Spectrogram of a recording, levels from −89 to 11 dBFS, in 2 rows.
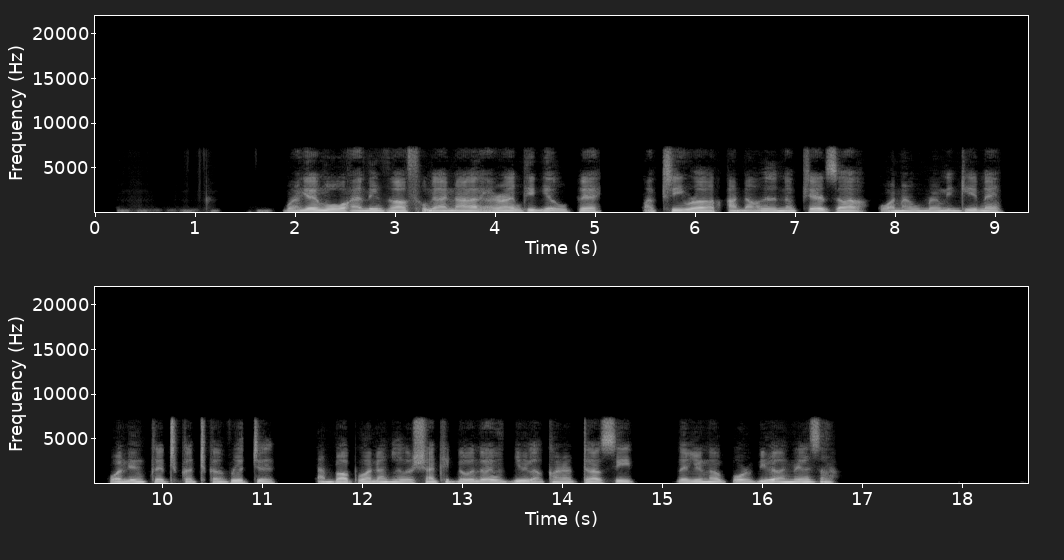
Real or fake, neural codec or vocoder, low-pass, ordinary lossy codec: fake; codec, 16 kHz, 0.5 kbps, FreqCodec, larger model; 7.2 kHz; MP3, 96 kbps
